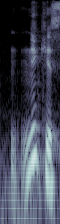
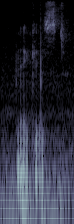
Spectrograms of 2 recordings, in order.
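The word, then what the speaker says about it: Nyquist: know nisk the nis nickest limit um this spell spelled like nickest the nicest limit um would technically be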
